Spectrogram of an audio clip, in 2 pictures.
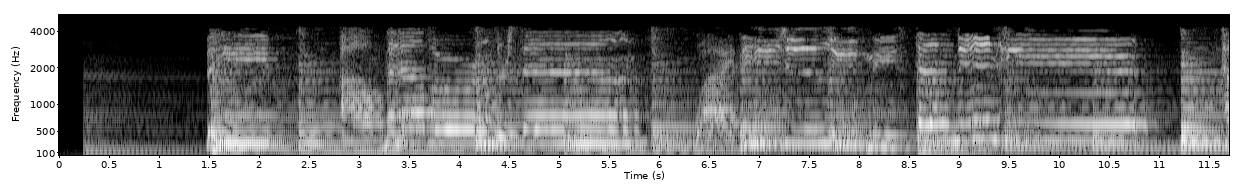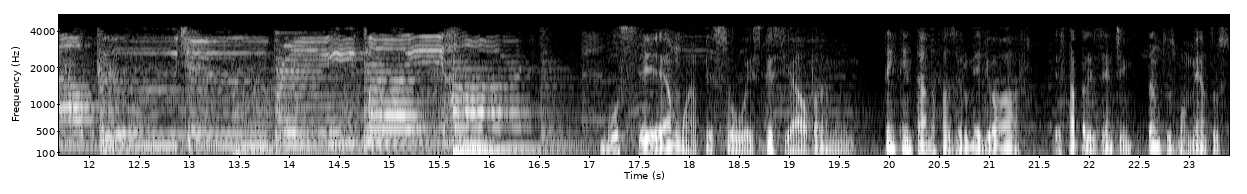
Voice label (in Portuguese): Obrigado pela Ajuda Masculino; Telemensagens; Telemensagens 2017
